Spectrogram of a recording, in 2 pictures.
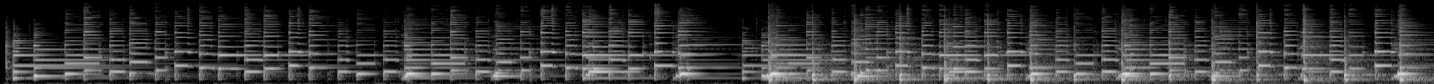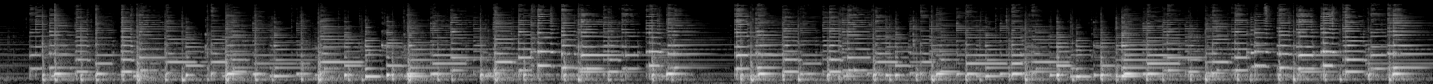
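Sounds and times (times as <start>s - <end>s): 
tune played on a cavaquinho, small Portuguese string instrument: 0.0s - 28.6s.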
